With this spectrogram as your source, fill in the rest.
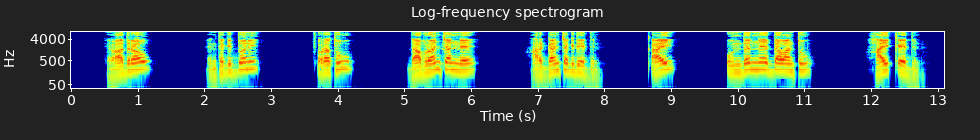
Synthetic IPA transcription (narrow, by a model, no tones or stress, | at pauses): hɛ̰waːd̪ɪɾɐw | hɪ̰nt̪ːɛɡɪd̪ːɔnɪ | t͡ʃʼɔɾɐt̪uː | d̪aːbʊɾɐnt͡ʃːɐnːɛ | hɐ̰ɾɡːɐnt͡ʃːɐɡɪd̪e̞ːd̪ːɪnɔ | kʼɐj | ʊnd̪ɛnːe̞ːd̪ːɐwɐnt̪ːʊ | hɐjkʼːe̞ːd̪ːɪnɔ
